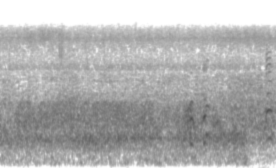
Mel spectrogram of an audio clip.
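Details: Canada Geese at Woods Edge Park give steady, crowded honking, many voices blurring into a continuous harsh chorus, with a few clearer calls near the end.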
